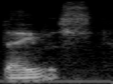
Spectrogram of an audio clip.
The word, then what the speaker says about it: Davies: name is stuart davis spelled davies d-a-v-i-e-s but pronounced davis he's an englishman who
